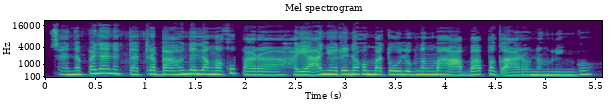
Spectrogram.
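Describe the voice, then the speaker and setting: A woman's voice: mid-range voice, steady tone, a little fast, a bit bright, no echo, lightly acted. A woman voicing a sleepy, complaining fifteen-year-old Filipino daughter in a radio drama, whiny yet polite. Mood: questioning complaint. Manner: whiny, apologetic, polite to elders.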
